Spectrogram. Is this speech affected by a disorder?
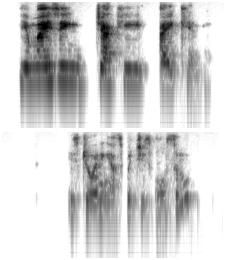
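No.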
